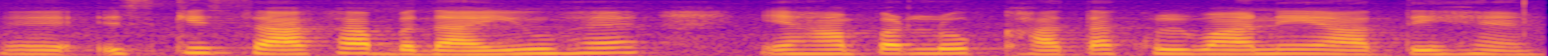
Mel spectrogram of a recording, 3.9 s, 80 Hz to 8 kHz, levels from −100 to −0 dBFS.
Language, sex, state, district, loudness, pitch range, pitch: Hindi, female, Uttar Pradesh, Budaun, -19 LUFS, 205-230 Hz, 215 Hz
